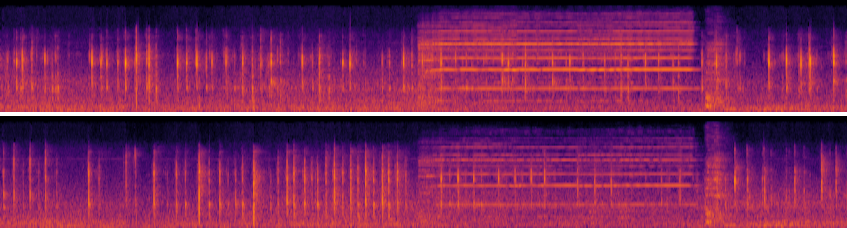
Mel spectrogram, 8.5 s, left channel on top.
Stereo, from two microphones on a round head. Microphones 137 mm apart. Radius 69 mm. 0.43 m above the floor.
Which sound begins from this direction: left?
A violin, at 4.2 s.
